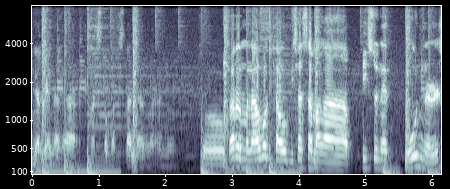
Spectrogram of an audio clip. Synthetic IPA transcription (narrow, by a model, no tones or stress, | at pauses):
ɡɐkɛnɐŋabɐst̪ɐbɐst̪ɐlaŋɐ̰ʔɐ̰no̞ | sokɐɾo̞nmɐnaːwɐɡ̚t̪aːwoɡʔɪsasɐmɐŋapisʊnɛt̪̚ʔownɛɹ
